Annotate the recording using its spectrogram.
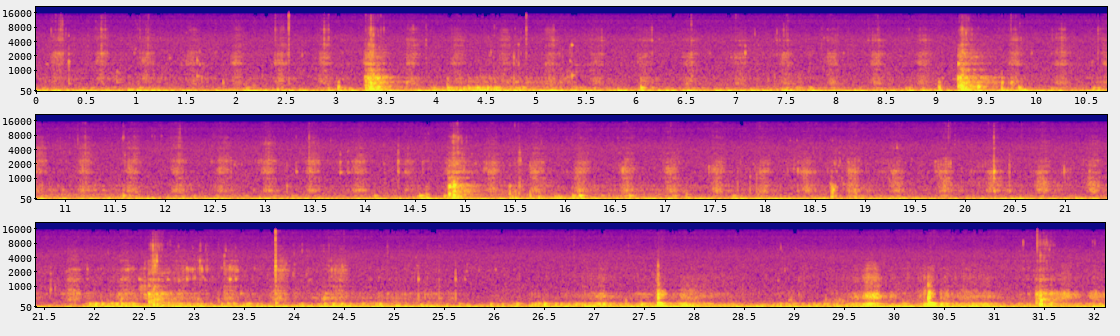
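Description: Underwater sound picked up by a submerged camera: a low rumble of water moving against the camera that comes and goes, with scattered sharp clicks and knocks, the loudest a single sharp knock near the end.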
